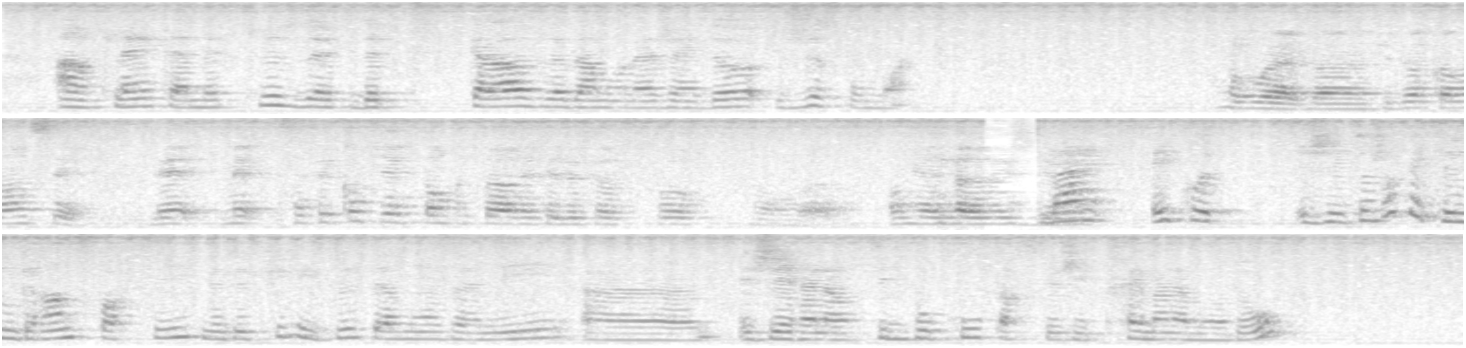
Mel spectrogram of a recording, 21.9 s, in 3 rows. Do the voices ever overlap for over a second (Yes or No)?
No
